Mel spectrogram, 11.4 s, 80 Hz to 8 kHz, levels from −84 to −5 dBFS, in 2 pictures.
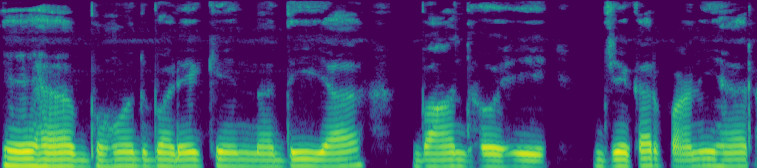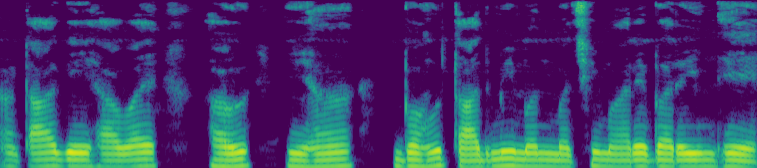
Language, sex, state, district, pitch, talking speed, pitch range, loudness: Chhattisgarhi, male, Chhattisgarh, Jashpur, 115 Hz, 135 wpm, 115-120 Hz, -17 LUFS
